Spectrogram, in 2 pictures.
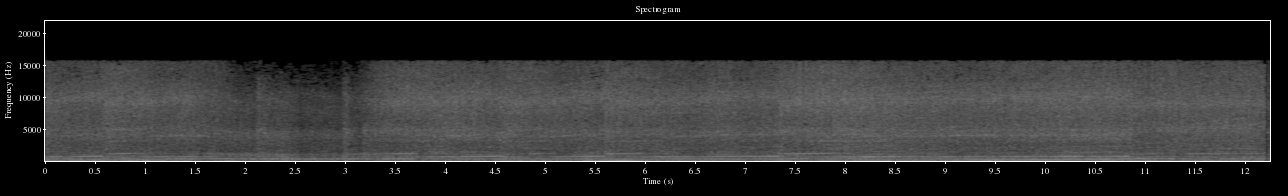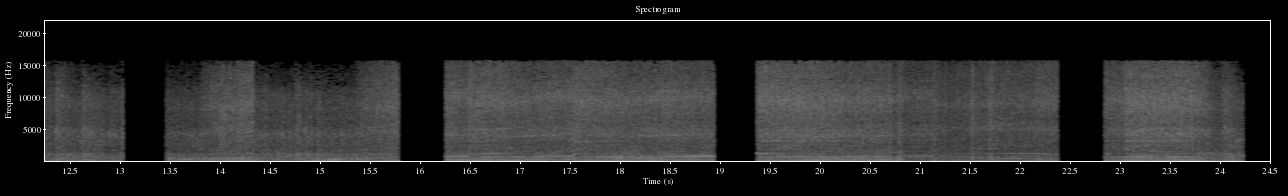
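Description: A racing car engine roars, rising and falling in pitch as it shifts gears.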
